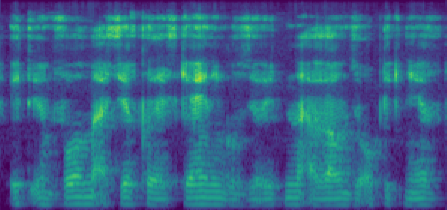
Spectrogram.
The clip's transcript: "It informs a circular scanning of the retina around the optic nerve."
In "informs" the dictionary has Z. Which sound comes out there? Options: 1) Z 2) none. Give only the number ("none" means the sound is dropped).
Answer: 2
